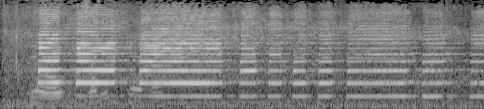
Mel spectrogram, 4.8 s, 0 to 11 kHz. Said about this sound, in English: Now, vehicles honk in support. Rotating strikes impacted a number of school divisions around Moose Jaw, the Battle Fords, and Prince Albert. Some 3,000 teachers were back on the picket line.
